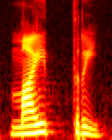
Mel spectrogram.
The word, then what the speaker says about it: Maitri: Maitri. Maitri. Maitri. So M-A-I, my. It's like M-Y, my.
